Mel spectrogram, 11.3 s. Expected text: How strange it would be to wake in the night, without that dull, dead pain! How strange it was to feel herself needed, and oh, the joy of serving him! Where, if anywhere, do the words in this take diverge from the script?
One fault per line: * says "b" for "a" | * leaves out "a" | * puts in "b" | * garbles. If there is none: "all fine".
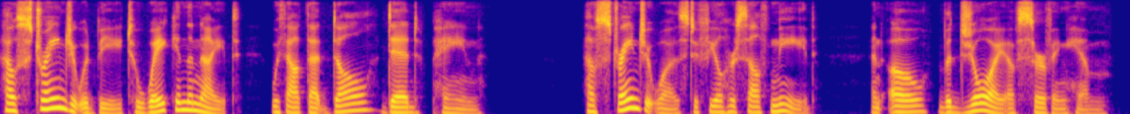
* says "need" for "needed"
